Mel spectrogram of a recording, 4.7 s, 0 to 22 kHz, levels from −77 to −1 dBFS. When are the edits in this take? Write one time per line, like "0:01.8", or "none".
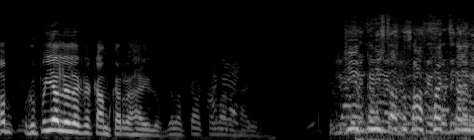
0:03.3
